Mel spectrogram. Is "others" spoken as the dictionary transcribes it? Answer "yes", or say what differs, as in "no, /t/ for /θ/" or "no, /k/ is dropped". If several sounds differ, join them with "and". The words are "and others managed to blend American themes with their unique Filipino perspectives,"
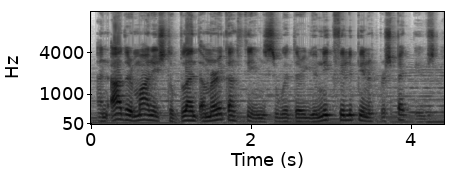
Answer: no, /z/ is dropped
